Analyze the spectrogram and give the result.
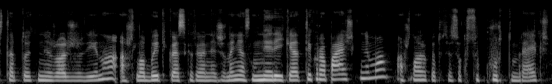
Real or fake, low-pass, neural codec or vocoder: fake; 14.4 kHz; vocoder, 44.1 kHz, 128 mel bands, Pupu-Vocoder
